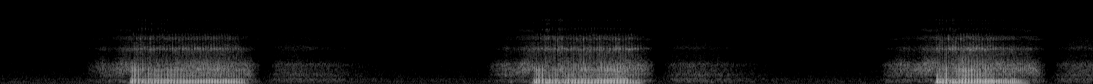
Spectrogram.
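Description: Three loud rattling snores on breathing in, each followed by a softer breath out, about every four seconds; regular snoring during sleep.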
